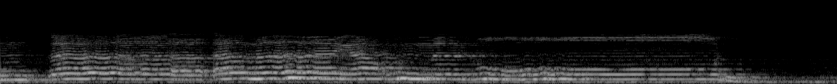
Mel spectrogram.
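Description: A man chants in a drawn-out, melodic voice through a microphone.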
